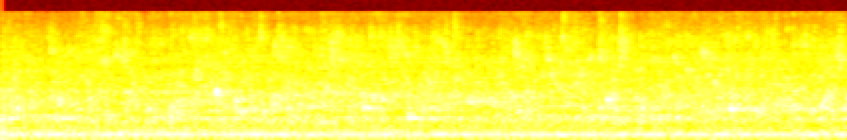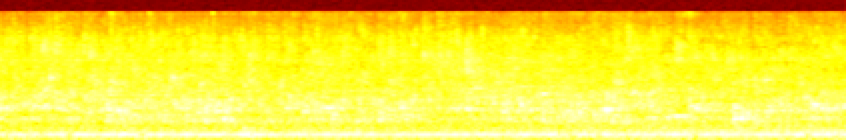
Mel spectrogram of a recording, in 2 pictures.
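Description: Aquarium filter running: a steady low hum with faint trickling, dripping water.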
